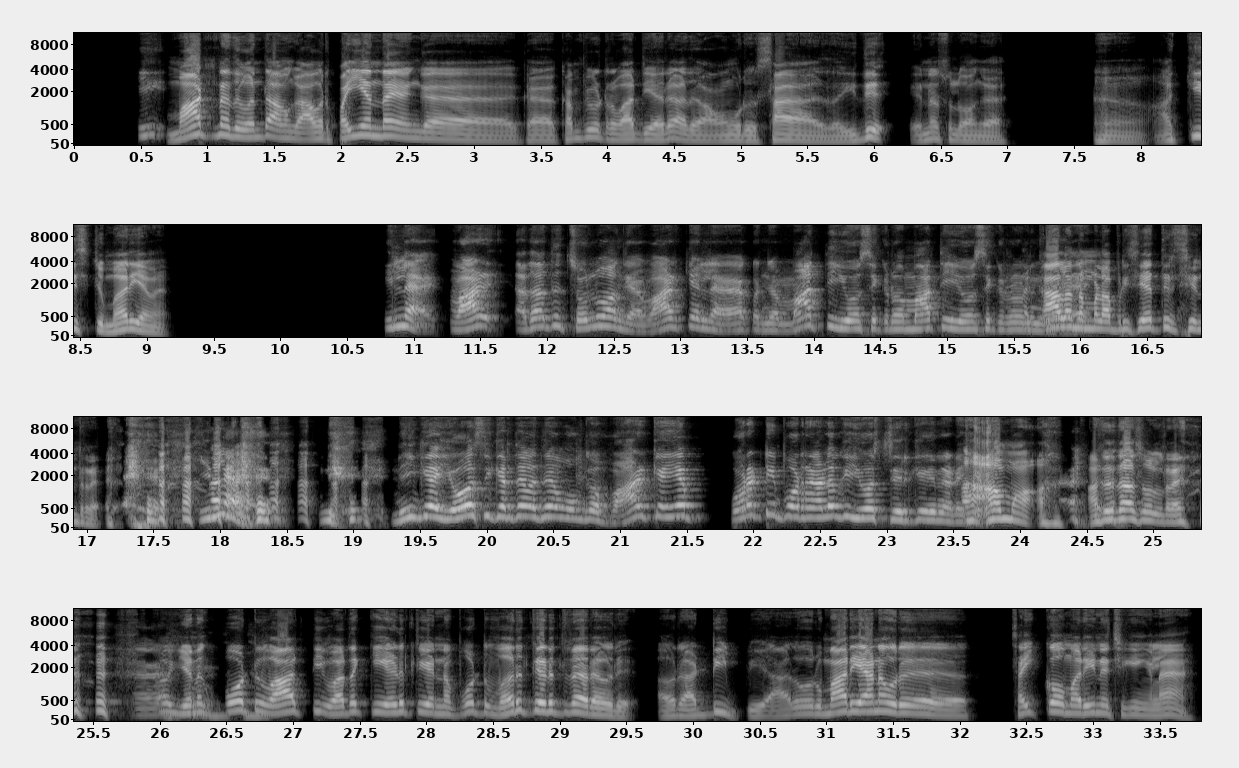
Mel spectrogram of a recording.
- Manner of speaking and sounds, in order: in English: "அக்கீஸ்ட்டு"; tapping; chuckle; laughing while speaking: "இல்ல. நீங்க யோசிக்கிறதே வந்து, உங்க வாழ்க்கையே, பொரட்டிப்போட்டுற அளவுக்கு, யோச்சு இருக்கீங்கன்னு நெனைக்கிறேன்"; laugh; chuckle; laugh; chuckle
- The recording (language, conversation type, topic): Tamil, podcast, உங்கள் வாழ்க்கையில் காலம் சேர்ந்தது என்று உணர்ந்த தருணம் எது?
